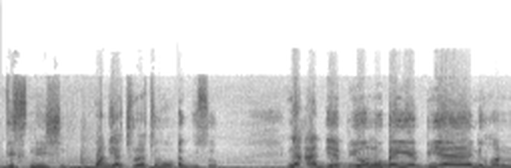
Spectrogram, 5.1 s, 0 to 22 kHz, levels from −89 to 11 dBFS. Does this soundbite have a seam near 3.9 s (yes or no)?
no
